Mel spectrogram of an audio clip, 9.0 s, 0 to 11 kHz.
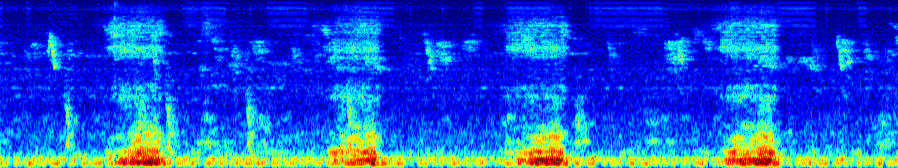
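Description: Soft, low, rattling snores repeat about every two seconds, roughly 29 a minute, over quiet room noise: ordinary snoring.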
